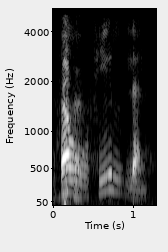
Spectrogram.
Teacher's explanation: لابد من بيان صوت الغين ورخاوة اللي فيها يعني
